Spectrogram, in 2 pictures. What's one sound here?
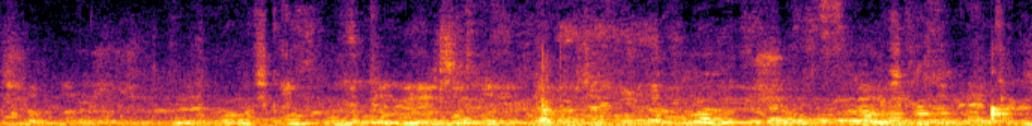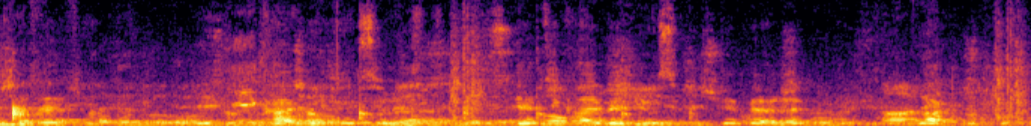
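A middle-aged man speaks calmly and steadily close by.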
